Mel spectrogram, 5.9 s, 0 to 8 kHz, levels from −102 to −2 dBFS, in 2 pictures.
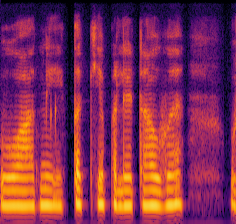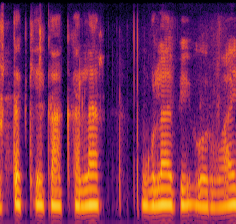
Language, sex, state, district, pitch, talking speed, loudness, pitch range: Rajasthani, female, Rajasthan, Nagaur, 165 Hz, 160 wpm, -20 LUFS, 160-175 Hz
